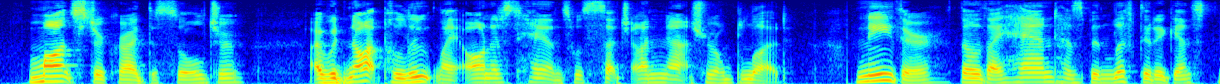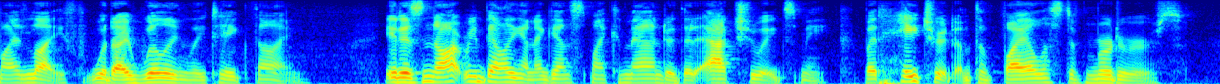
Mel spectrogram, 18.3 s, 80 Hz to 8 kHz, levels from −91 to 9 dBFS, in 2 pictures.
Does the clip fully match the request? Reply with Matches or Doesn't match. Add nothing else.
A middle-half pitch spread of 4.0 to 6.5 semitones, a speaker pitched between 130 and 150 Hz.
Doesn't match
